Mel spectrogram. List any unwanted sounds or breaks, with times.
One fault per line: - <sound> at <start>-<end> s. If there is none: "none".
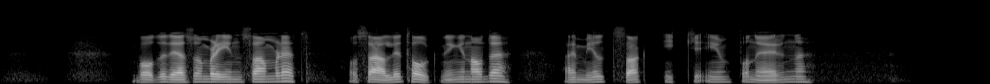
none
